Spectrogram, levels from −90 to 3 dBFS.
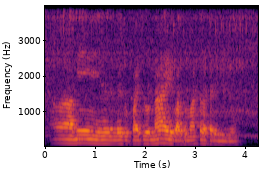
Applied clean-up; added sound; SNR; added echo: none; Drill; 18 dB; reverberation time 0.2 s.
